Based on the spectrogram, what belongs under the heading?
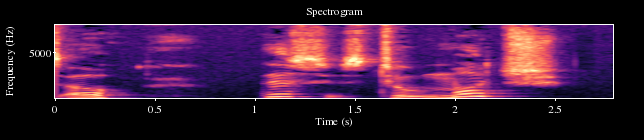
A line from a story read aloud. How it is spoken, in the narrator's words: cried Hippolyta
